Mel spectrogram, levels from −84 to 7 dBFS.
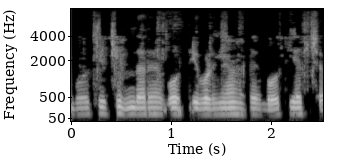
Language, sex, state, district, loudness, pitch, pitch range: Hindi, male, Jharkhand, Sahebganj, -20 LUFS, 125 Hz, 120-125 Hz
